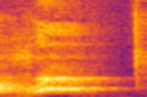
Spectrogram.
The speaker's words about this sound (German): das ist mein Hund, ähm, pst, oh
